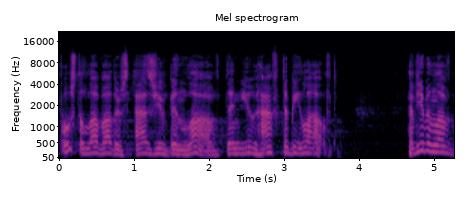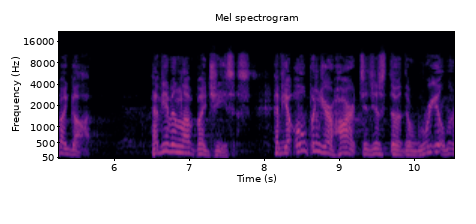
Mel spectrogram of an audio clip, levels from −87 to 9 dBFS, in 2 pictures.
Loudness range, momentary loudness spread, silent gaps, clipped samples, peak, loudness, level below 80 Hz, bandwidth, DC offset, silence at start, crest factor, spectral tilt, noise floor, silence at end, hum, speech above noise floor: 3 LU; 7 LU; none; under 0.1%; -20 dBFS; -40 LUFS; -84 dBFS; 16 kHz; under 0.1%; 0 s; 20 dB; -3 dB/octave; -73 dBFS; 0 s; none; 33 dB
